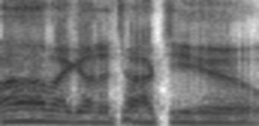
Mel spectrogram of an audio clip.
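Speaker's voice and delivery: gruff, scraggly voice. Recalling a cartoon scene where an allergic reaction changed Candace's voice: Candace's gruff, scraggly voice. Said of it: "doing that gruff, scraggly voice".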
